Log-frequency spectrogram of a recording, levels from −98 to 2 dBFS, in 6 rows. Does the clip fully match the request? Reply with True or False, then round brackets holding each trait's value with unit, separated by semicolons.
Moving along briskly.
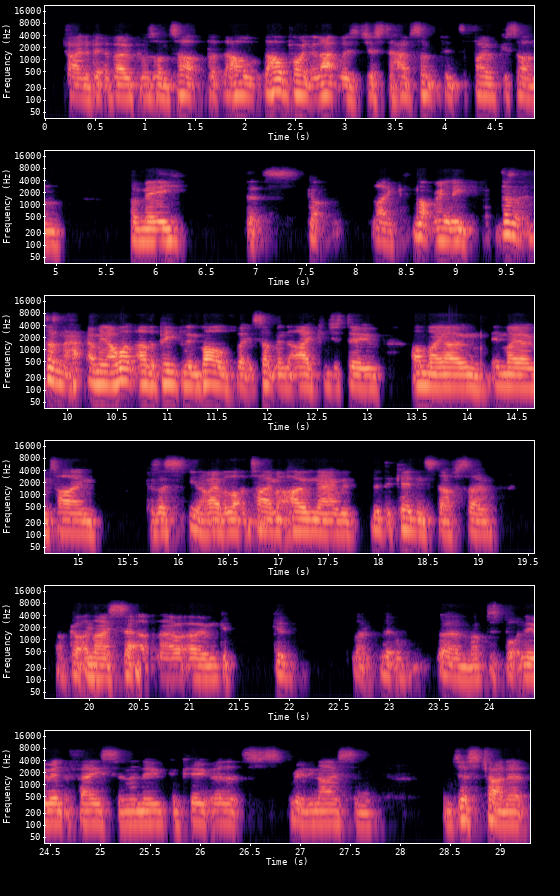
True (215 wpm)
